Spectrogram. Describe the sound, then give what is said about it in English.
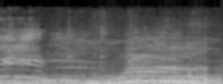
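Goats bleat in two long, loud, wavering cries, each rich and nasal with a trembling quality, separated by a brief pause. “I'm still Gary, and hello, I want to talk to you about goats, and I want your help. Do these sounds you can hear in the background, do they turn you on?”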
